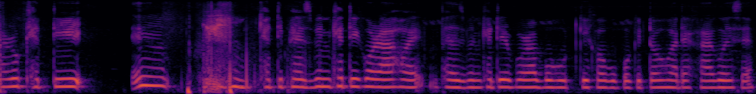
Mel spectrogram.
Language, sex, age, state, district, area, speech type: Assamese, female, 45-60, Assam, Dhemaji, rural, spontaneous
